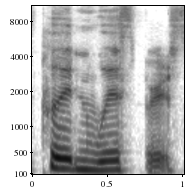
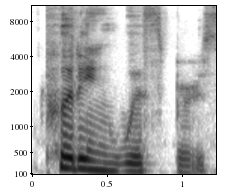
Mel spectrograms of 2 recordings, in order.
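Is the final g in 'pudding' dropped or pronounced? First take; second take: dropped; pronounced. First: The final g of pudding is dropped. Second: The final g of pudding is clearly pronounced. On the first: The speaker calls it wrong. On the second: The speaker calls it right.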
